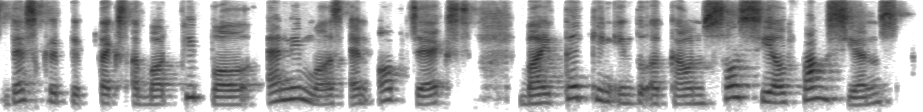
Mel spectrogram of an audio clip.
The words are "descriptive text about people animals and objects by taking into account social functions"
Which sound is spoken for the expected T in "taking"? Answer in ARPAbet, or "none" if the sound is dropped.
T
